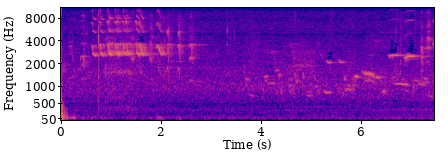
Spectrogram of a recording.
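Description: Birds calling: a quick run of high, repeated chirps about a second in, then scattered softer whistled calls near the end. A brief low bump from the phone being handled at the very start.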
